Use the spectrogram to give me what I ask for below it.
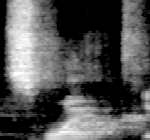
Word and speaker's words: Swank: S-W-A-N-K. – Swank.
